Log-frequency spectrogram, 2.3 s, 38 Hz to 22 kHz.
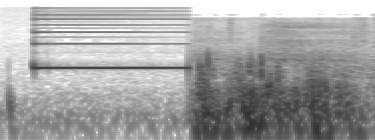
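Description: Censor bleep: a steady beep tone near 1 kHz lasting about a second, covering a spoken word. Once it cuts off, a low, noisy background of outdoor sound follows.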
